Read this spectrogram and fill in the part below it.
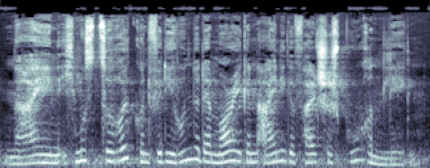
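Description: A woman's voice: medium pitch, expressive, moderate pace, noisy background, lightly acted. An actress playing a wise, protective female donkey in a radio play, earnest and reassuring as she cautions. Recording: distant voice in loud ambient sound.

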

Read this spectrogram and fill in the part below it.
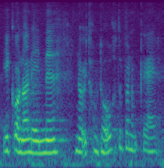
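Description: A woman's voice: mid-range voice, fairly even intonation, normal speed, lightly acted. An actress playing a friendly, curious female hospital colleague in a radio drama, casual and inquisitive. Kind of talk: 1980s Dutch radio drama acting. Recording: clear noisy ambience.

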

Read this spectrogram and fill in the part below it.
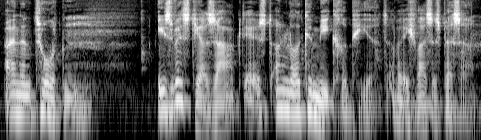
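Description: An actor playing a world-weary, middle-aged detective in a noir radio drama, laconic, wry and brooding, with a gravelly voice. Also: male voice, lowish voice, big pitch swings, unhurried, no echo, heavily acted. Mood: terse, probing. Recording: music under the voice.

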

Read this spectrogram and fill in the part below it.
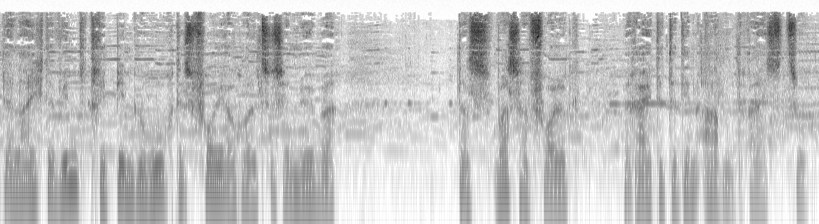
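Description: A man narrating a scripted radio drama with a very husky, breathy voice. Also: mid-range voice, slow pace, a little mellow, faint music behind.

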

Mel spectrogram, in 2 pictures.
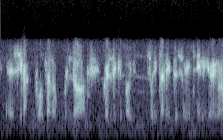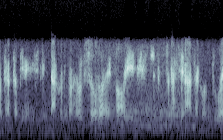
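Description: A man being interviewed as a festival organiser, explaining things informally and discursively, often correcting himself. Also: very deep voice. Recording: muffled noisy phone line.

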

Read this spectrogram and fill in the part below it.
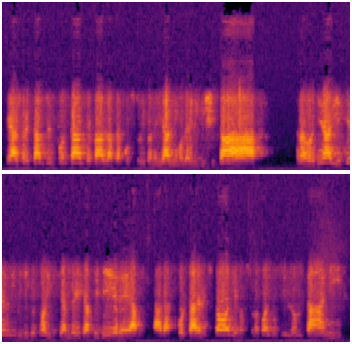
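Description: A woman's voice: fairly low pitch, brisk, slightly rough, narrow, tinny audio. A woman curator explaining a festival program in a radio interview, thinking aloud with frequent fillers.

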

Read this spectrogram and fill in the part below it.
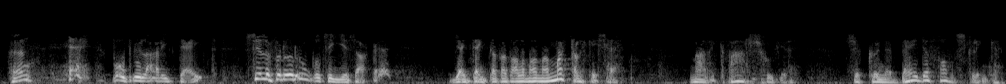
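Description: An actor playing a paranoid, scornful tsar in a radio play, imperious and abrupt, with a husky, rough voice. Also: male voice, mid-range voice, sing-song, normal speed, heavily acted. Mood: scornful, menacing. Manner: imperious, abrupt, mocking, swinging from mutter to outburst. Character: paranoid tyrant tsar, erratic, scornful, suspicious father. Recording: muffled, tinny old radio play recording.

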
